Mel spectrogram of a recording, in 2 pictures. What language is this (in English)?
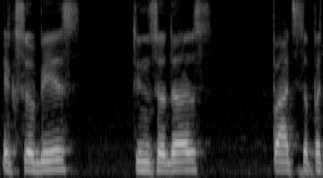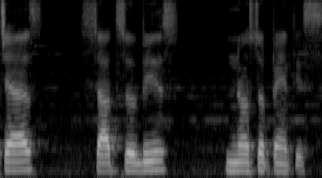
Urdu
